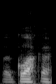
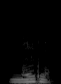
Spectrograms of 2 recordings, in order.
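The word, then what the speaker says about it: Guacamelee: question did you say pronounce that again guaca like guacamole like guacamole guaca only like Super Smash Brothers Melee melee okay whoa so it's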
